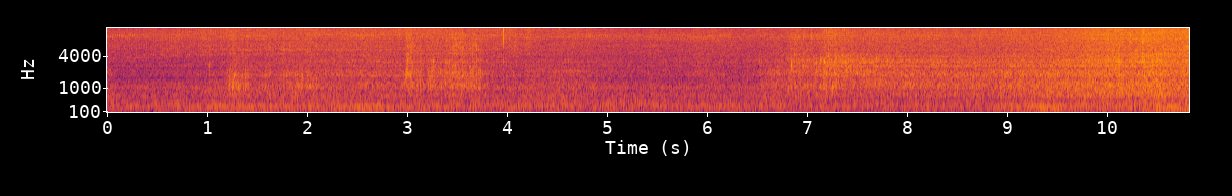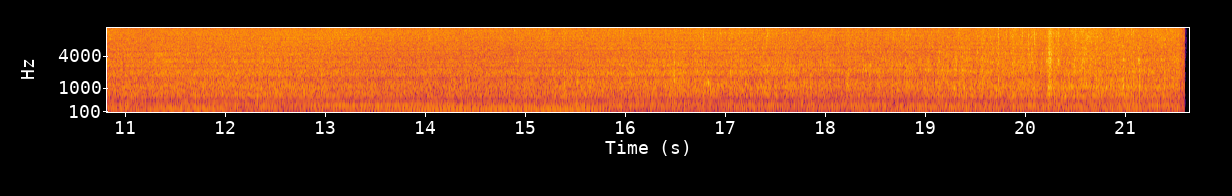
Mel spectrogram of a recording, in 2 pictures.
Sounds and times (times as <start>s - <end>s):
Stream: 0.0s - 21.6s.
